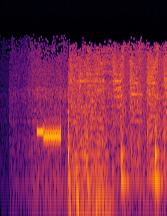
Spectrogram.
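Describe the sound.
A telephone keypad tone, one steady two-note beep of about half a second, followed by a louder, busier noisy sound with a few short accents.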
